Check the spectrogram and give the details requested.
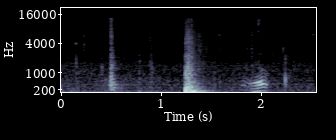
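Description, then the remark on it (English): A single solid car door slams shut in a parking lot as someone gets in the car, a heavy low thud preceded by a lighter click and followed by brief faint murmuring voices in an otherwise quiet outdoor setting. “Yeah, we're just sitting in the parking lot and had our doors open, but someone was getting in the car, so try and be polite enough to... close the door”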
